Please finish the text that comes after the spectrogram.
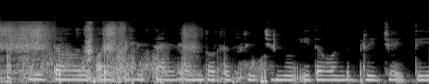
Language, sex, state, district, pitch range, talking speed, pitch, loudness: Kannada, female, Karnataka, Belgaum, 205-215 Hz, 110 wpm, 210 Hz, -19 LUFS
